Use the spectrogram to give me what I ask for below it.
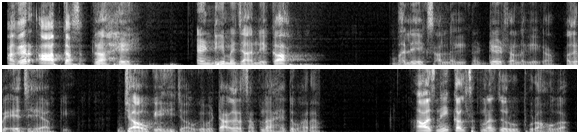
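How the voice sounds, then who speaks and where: A man's voice: fairly low pitch, normal speed. A male coaching teacher speaking. He gives a motivational class talk, repeats his points over and over, calls the students "beta" and sometimes acts out student voices.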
